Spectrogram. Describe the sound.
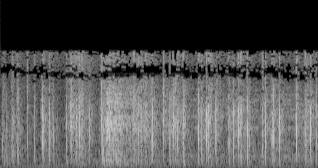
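Gunshots fired as escaping convicts flee a posse on horseback, many sharp cracks in quick, irregular succession, some clustered tightly together.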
